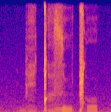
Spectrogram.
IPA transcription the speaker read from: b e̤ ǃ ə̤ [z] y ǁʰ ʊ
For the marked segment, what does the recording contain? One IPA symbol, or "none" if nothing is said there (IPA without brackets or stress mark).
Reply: z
